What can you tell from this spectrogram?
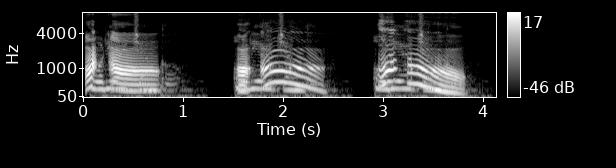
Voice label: uh oh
